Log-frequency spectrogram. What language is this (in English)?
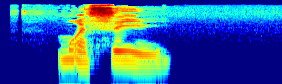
Thai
